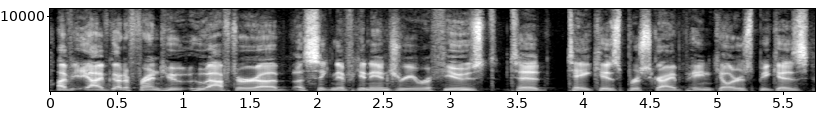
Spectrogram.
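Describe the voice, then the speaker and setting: A man hosting a conversational interview, speaking haltingly and often repeating words as he rephrases. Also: mid-range voice, fairly bright tone, no echo, clean studio sound. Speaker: talk show host.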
